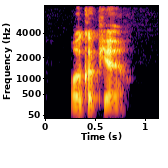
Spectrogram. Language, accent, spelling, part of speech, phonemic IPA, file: French, France, recopieur, noun, /ʁə.kɔ.pjœʁ/, LL-Q150 (fra)-recopieur.wav
- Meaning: recopier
